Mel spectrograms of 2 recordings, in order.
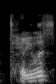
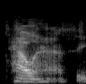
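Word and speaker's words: Tallassee: I don't actually know how but that appears to be the pronunciation for it. Tallasee? Also, I had to specify it was not Tallahassee, that it is regularly mistaken, which I can see,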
